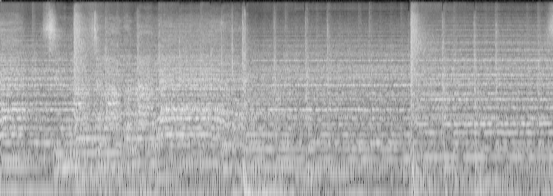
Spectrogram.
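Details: No animal voice, only music with singing, steady harmonic tones and a full low backing running throughout.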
